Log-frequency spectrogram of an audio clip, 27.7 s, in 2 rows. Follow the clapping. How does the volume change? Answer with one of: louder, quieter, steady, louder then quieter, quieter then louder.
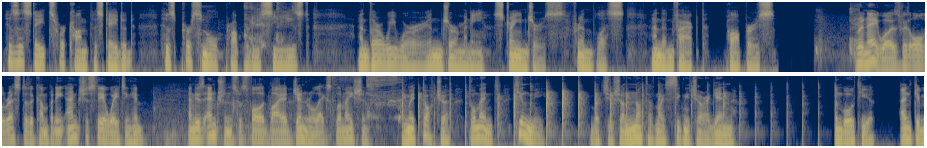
louder then quieter.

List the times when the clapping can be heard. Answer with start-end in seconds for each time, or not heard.
19.9-26.4.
